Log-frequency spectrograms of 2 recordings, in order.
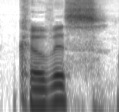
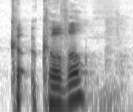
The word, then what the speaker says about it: Coville: How do you pronounce his last name? Clovis. – Coville.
